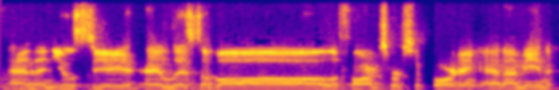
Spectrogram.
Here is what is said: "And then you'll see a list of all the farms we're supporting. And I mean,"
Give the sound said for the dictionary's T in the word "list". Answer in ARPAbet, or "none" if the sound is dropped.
T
